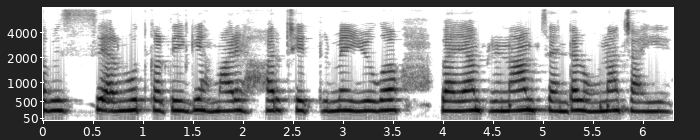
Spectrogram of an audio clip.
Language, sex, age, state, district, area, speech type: Hindi, female, 18-30, Rajasthan, Karauli, rural, spontaneous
